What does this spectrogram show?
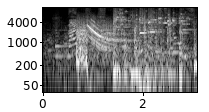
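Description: Loud radio-drama gunshots, iconic stock shot effects reused in radio plays: a sharp crack followed by a descending ricochet whine, then more bright, clattering shots in quick succession with ringing tails.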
